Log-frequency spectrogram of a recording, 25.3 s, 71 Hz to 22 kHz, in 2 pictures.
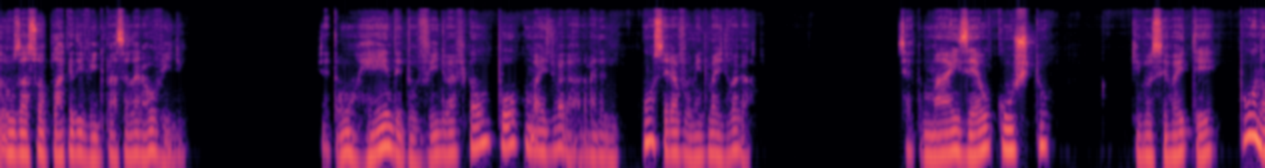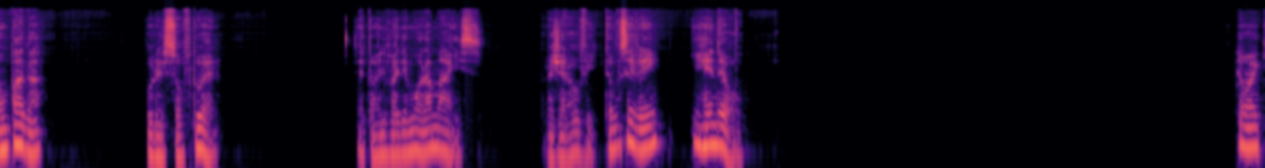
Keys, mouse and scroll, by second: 19.8 click, 25.0 click.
